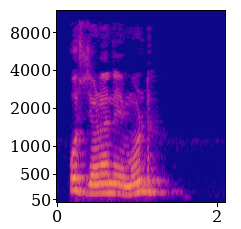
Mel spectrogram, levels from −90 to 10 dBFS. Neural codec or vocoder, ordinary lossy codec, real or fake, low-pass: none; AAC, 64 kbps; real; 9.9 kHz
